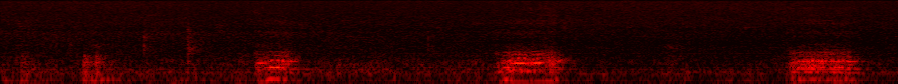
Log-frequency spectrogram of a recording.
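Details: Zion the Beagle lies asleep and keeps snoring, low buzzy breaths roughly every three seconds, some snores stronger and rougher than others, against a soft steady background hum.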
